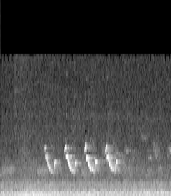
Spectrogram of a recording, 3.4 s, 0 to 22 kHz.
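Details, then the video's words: Hundreds of western honey bees collecting honey from a blossoming cherry tree, recorded in stereo with a Sennheiser MKH 8040 pair and Zoom F6: a steady, low droning hum with layered overtones, broken midway by four quick descending bird chirps. "Honey Bee Sound Library"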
